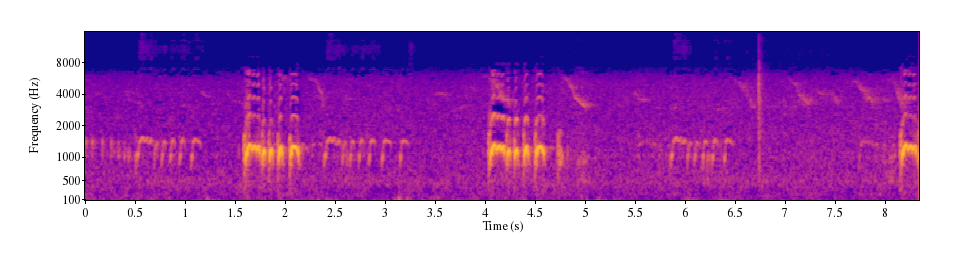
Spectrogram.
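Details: Local zebra dove singing actively: bursts of loud, staccato rolling coos recur about every two and a half seconds, each followed by softer stuttering coo trills, with faint clicks between.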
